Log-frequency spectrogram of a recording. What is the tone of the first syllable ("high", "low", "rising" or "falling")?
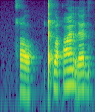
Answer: low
